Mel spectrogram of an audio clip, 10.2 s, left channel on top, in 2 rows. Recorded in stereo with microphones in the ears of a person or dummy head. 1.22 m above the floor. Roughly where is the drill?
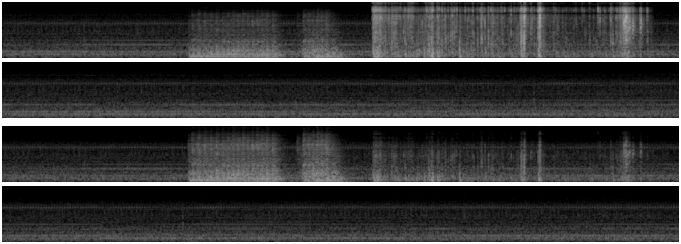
Right.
